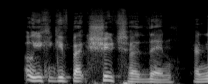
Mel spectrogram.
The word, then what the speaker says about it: Ceuta: I had to look up how you pronounce that. Google said it's Ceuta.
